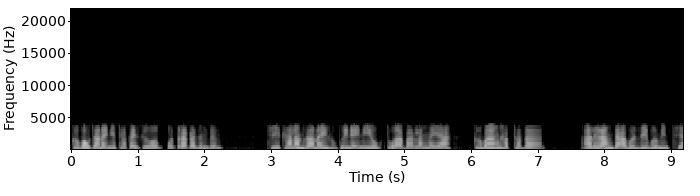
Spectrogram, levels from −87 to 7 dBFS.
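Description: Throughout the speech, the iLBC codec is plainly audible: a slightly rough, synthetic narrowband quality, consistent with its 30 ms frame mode at 13.33 kbps. Each frame's excitation is coded independently, and a spectrogram shows nothing above 4 kHz, a hard, flat ceiling across the whole clip.

From 6.87 to 7.08 s, lost iLBC frames leave a gap of roughly 0.2 s, which fits six missing 30 ms frames. The decoder fills it by repeating the last pitch cycle mixed with noise and fading it. This sounds like a held, buzzy vowel, then the voice is right again almost at once. On the waveform, this appears as a regular repeating cycle with a decaying envelope, and on the spectrogram as flat, smeared harmonics.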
